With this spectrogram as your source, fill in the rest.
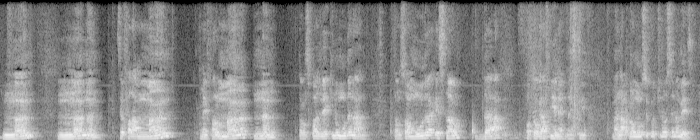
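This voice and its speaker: A man's voice: medium pitch, normal speed, slight background noise. Brazilian man teaching in an echoey room. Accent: Brazilian Portuguese. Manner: patient explaining, repeating examples aloud. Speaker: Dutch language teacher. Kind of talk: classroom lesson. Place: church classroom. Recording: echoey room, distant mic.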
